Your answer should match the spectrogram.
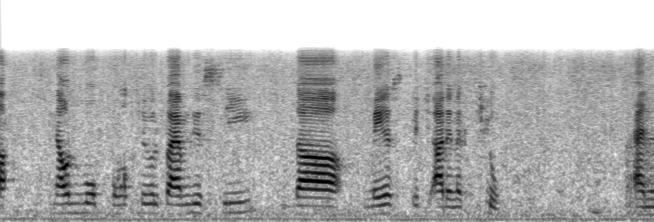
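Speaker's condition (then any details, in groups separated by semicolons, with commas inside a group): No condition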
